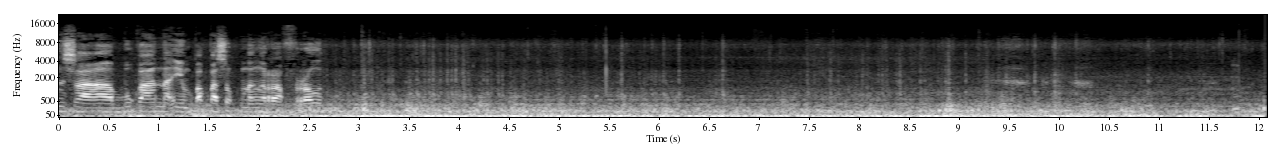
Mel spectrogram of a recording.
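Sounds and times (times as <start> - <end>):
vehicle engine and tyres rumbling: 0.0 - 12.0.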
